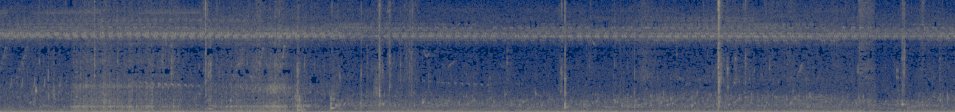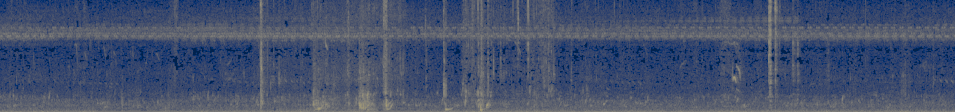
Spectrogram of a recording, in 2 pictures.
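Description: Shallow stream trickling and lapping steadily, under a continuous high-pitched buzz. A few short clicks and taps, bunched about two-thirds of the way through.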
